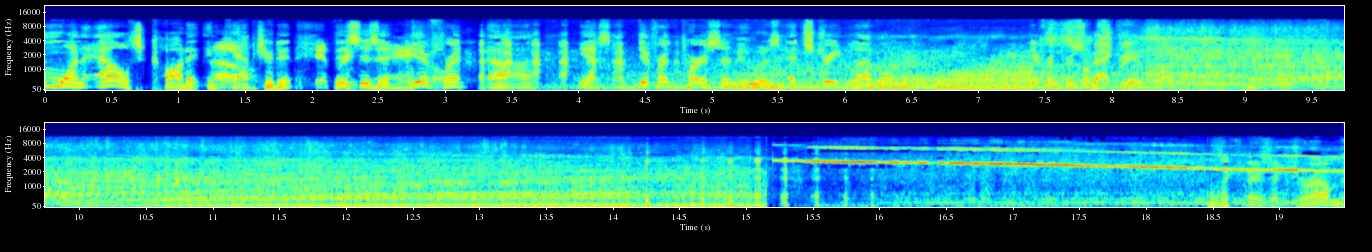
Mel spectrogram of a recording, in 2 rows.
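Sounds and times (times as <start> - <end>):
speech: 0.0 - 8.8
laughter: 1.4 - 5.8, 14.0 - 15.8
propeller aircraft roaring overhead: 2.3 - 19.4
high thin whistling tone: 15.2 - 19.4.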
